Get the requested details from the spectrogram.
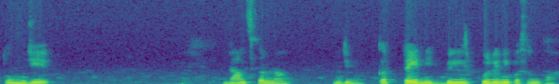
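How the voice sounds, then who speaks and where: A middle-aged woman talking fast and rambling in a casual personal vlog. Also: sits low, husky, no room sound. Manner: rambling, drifts off topic. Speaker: vlogger. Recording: dry, tinny phone-like sound.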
